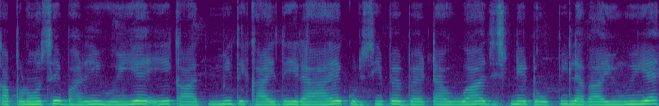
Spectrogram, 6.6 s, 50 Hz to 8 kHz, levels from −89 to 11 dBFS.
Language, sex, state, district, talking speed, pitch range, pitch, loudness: Hindi, female, Bihar, Darbhanga, 190 wpm, 205-220 Hz, 215 Hz, -21 LUFS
